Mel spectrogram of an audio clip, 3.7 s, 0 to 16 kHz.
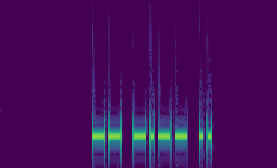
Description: Morse code, heard as a keyed tone, about 22 wpm, 700 Hz. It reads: MYI
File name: practice / 22wpm / Three Letter-Number Combinations - 22wpm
